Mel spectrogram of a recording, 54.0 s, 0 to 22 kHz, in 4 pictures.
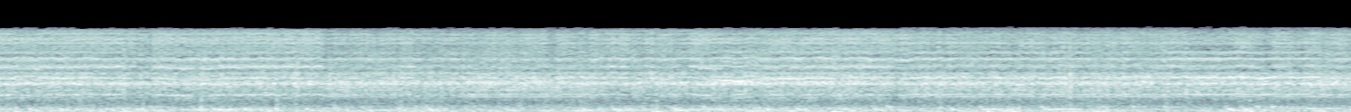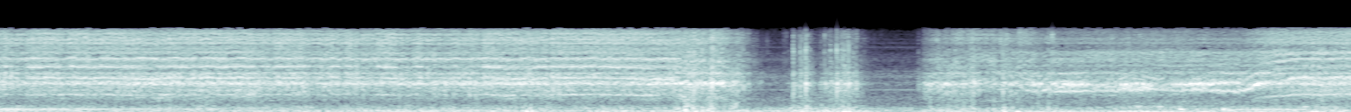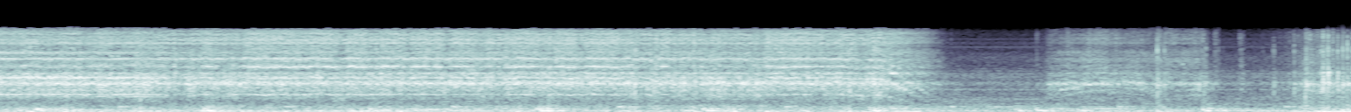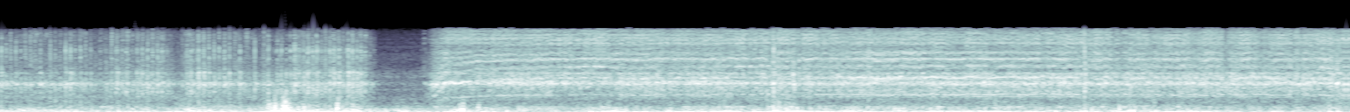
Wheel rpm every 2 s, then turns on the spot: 170, 170, 170, 170, 170, 170, 170, 160, 170, 170, 90, 50, 90, 150, 160, 170, 170, 150, 30, 30, 20, 30, 70, 160, 170, 170, 170.
20-22 40-44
